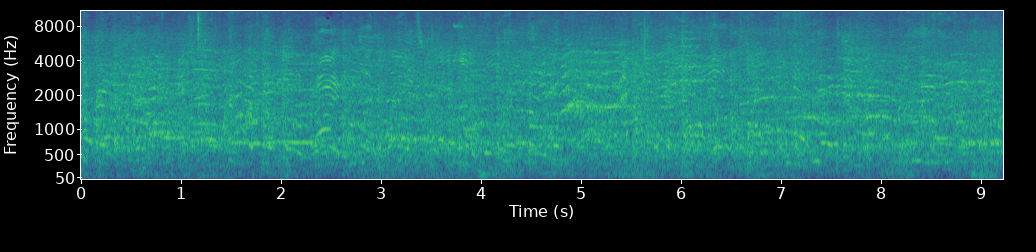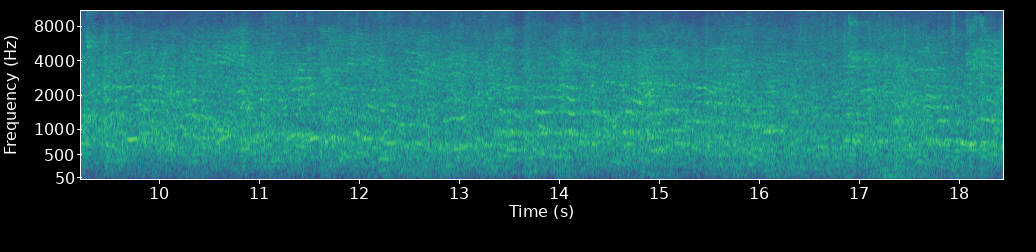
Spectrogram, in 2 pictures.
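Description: A crowd chatters and murmurs throughout a large echoing gym.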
